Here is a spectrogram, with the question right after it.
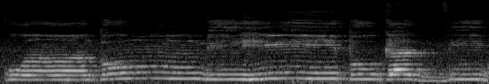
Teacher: Kata tukadzibun, huruf ta-nya dibaca tipis dhammah satu harokat, huruf kafnya dibaca tipis fathah satu harokat, huruf za-nya dibaca tipis tarqiq, lidahnya agak keluar sedikit ditasydidkan kasrah satu harokat, huruf ba-nya dibaca tipis dhammah dua harokat karena setelahnya ada wawu sukun, dan di akhir ayat huruf nunnya dibaca sukun.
